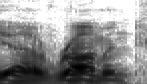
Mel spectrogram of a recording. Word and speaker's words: ramen: no I get it I know most people say Ramen but to me that's not how it's spelled so and I'm speaking I'm speaking English and worse than that I'm speaking redneck English so I'm going to go with Raymond raymen Noodles is what it will always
